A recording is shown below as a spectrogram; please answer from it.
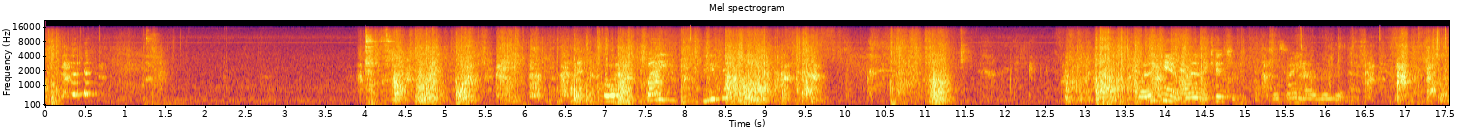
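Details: Two dogs, Ziggy and Buddy, a Boston terrier and a chow mix, chase each other in play indoors; bursts of rough, yappy barking and growly play noise come in busy clusters after a quiet start, while a person keeps talking to them.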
